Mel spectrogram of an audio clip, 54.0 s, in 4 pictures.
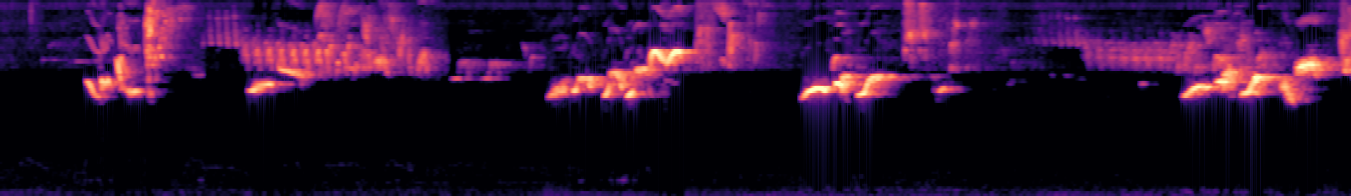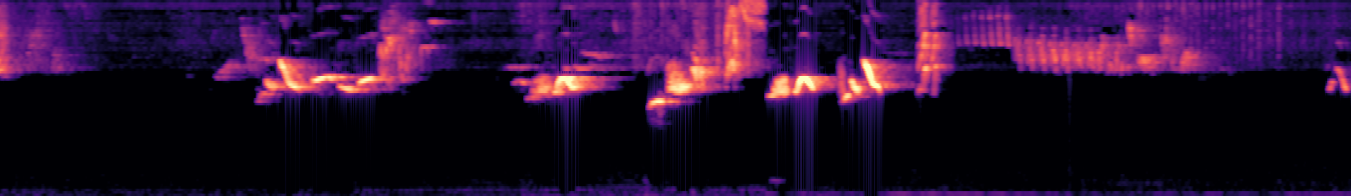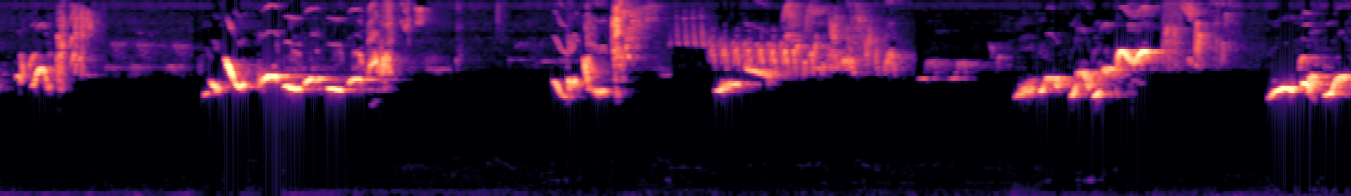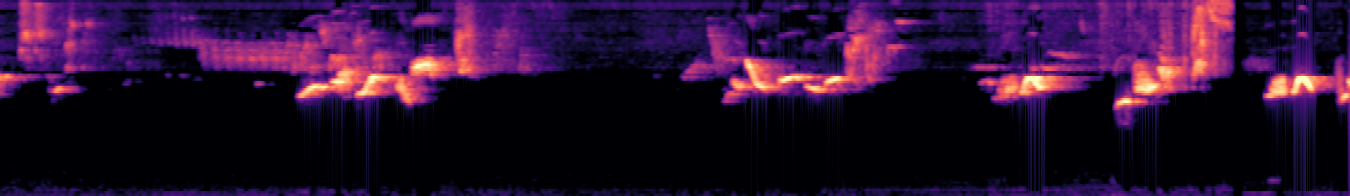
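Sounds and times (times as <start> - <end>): songbird chirping: 0.0 - 54.0
buzzy bird trills: 18.6 - 31.6.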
